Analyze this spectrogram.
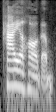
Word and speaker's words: Cuyahoga: C A C U Y So, think buy a hog. Cuy- Cuyahoga.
